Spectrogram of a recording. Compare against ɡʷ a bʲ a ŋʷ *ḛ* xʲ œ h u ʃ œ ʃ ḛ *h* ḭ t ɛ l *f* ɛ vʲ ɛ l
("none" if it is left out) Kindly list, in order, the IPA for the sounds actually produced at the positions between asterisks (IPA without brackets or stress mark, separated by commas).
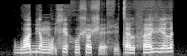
ḭ, h, f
